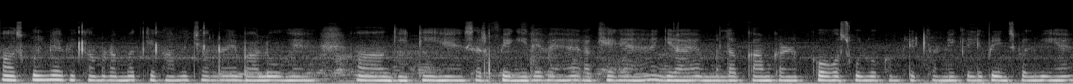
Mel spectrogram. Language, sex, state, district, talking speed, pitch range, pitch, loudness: Hindi, female, Bihar, Vaishali, 185 wpm, 185-190 Hz, 185 Hz, -18 LUFS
